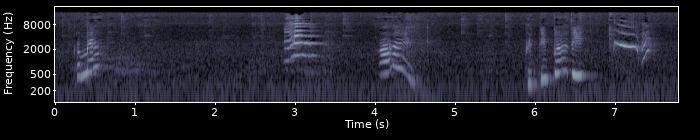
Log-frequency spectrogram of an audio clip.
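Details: Caged pet parrotlet imitating a cat: a series of arched, falling meows roughly every one to two seconds, some clipped and doubled, ending with a higher, thinner mew, indoors and otherwise quiet.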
